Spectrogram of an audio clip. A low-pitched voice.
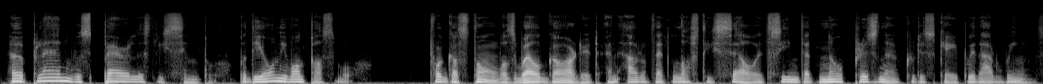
Yes: low, 105 Hz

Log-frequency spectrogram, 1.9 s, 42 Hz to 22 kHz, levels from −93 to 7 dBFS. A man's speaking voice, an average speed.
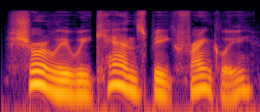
Yes: male; average, 155 wpm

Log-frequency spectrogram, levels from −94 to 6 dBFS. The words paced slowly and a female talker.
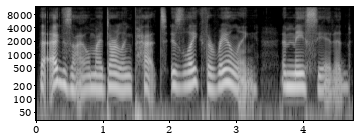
Yes: slow, 125 wpm; female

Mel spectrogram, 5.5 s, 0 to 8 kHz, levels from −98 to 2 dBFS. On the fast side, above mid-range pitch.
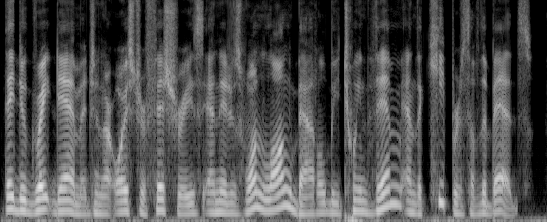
No: fast, 240 wpm; medium, 145 Hz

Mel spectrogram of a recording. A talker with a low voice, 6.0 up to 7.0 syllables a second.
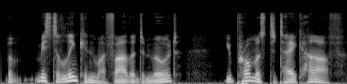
Yes: low, 115 Hz; 6.1 syllables/s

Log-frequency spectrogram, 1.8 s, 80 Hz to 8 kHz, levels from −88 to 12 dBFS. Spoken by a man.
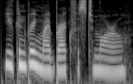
No: female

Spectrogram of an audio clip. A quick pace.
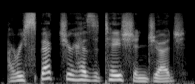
No: average, 155 wpm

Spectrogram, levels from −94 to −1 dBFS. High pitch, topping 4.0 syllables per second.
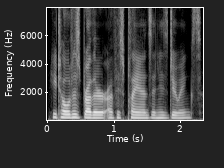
Yes: high, 195 Hz; 4.9 syllables/s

